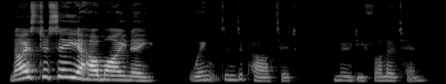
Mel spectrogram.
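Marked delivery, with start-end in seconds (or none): 0.2-1.6 very loud, big, booming, carrying voice. A man straightens up and greets someone before departing, said loudly. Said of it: "Hagrid said loudly".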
